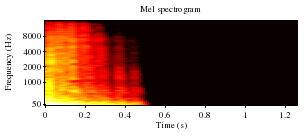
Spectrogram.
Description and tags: A recording of me kicking a door. SMACK. This is a dry version of a sound to be used for a PC game. Kam i2 into a Zoom H4N.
